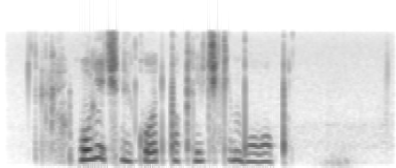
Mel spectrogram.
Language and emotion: Russian, neutral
